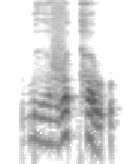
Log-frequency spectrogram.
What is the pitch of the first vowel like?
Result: low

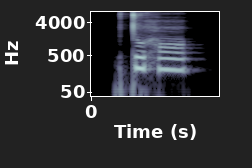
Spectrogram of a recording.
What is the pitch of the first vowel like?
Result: low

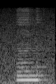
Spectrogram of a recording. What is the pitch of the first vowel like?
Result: high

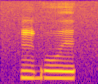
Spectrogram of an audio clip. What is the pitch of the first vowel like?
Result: low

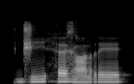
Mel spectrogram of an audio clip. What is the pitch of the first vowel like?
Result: rising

